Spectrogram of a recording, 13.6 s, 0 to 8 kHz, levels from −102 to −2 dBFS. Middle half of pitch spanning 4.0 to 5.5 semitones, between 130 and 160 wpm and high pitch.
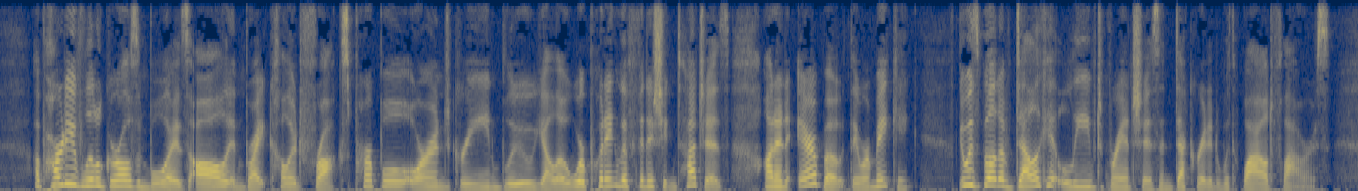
No: average, 4.6 semitones; average, 180 wpm; high, 210 Hz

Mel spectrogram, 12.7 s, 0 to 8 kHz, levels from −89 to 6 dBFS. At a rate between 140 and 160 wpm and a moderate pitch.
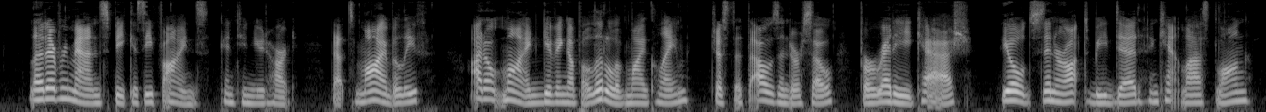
No: average, 195 wpm; medium, 175 Hz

